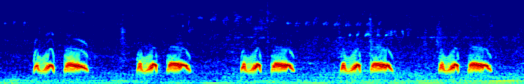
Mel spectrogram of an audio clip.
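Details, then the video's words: Urging coo of a spotted dove, meant to draw in and excite wild doves: five two-part phrases, a brief dipping note followed by a drawn-out mellow coo, evenly spaced over quiet background. "tiếng chim cu gáy THÚC - RÚT BỔI - KÍCH MỒI"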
